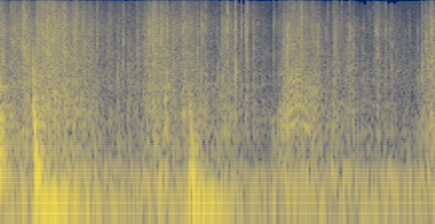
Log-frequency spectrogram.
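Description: Clear plastic zipper bag crinkling as it is handled, with a couple of sharper crackles, about a third of a second in and again about two seconds in.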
